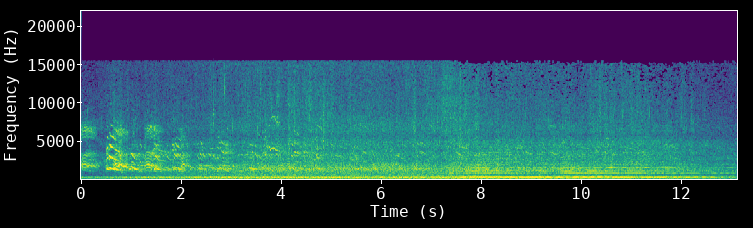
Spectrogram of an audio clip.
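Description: Harbor ambience with boats at the Port of Hamburg, Germany's largest port: a steady low rumble of engines and water, crows cawing repeatedly early on, then a sustained droning ship horn-like tone joining in the second half. No talking.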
